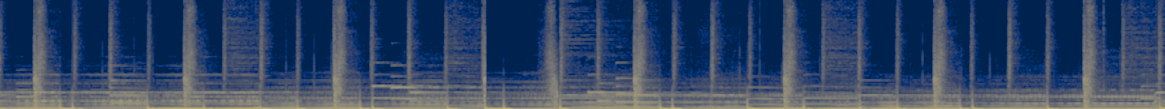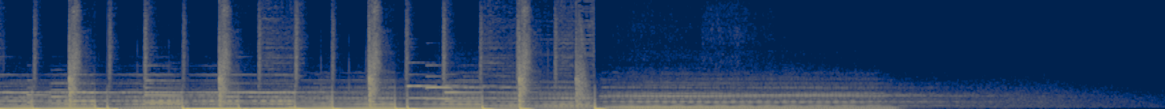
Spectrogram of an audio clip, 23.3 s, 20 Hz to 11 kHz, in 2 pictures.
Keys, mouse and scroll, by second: 2.0 1, 3.0 click, 3.5 g, 4.2 click, 4.4 g, 5.8 click, 6.5 g, 6.7 click, 6.9 g, 9.8 click, 10.5 g, 12.2 click, 13.3 click, 13.5 g, 15.0 click, 15.2 g, 16.2 click, 16.4 g, 17.1 click, 17.2 g.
